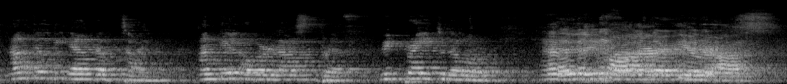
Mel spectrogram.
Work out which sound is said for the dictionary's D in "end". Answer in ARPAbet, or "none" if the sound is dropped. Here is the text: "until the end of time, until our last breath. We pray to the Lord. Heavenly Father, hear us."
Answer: D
